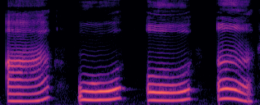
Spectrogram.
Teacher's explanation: Дауысты дыбыстар жуан және жіңішке болып екі топқа бөлінеді. Жуан дауысты дыбыс тілдің арты көтеріліп, кең ашылып айтылатын дыбыстар.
